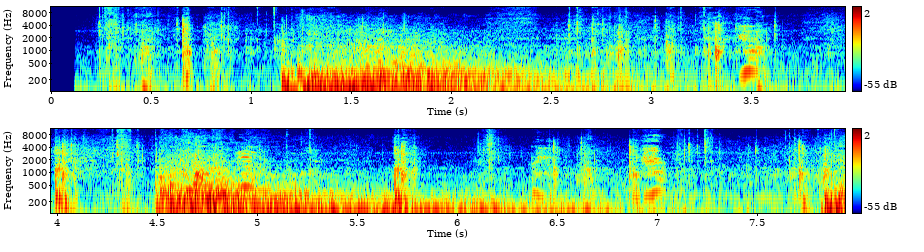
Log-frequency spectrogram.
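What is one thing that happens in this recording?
Leafy plants rustle and swish as a figure pushes through them.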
